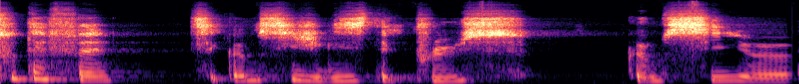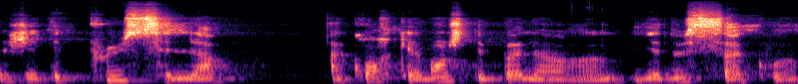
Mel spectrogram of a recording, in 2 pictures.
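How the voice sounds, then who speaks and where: A woman's medium-pitched voice at a fairly slow pace, with very wide pitch swings. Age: 60s. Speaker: client sharing experience. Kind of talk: interview testimony.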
